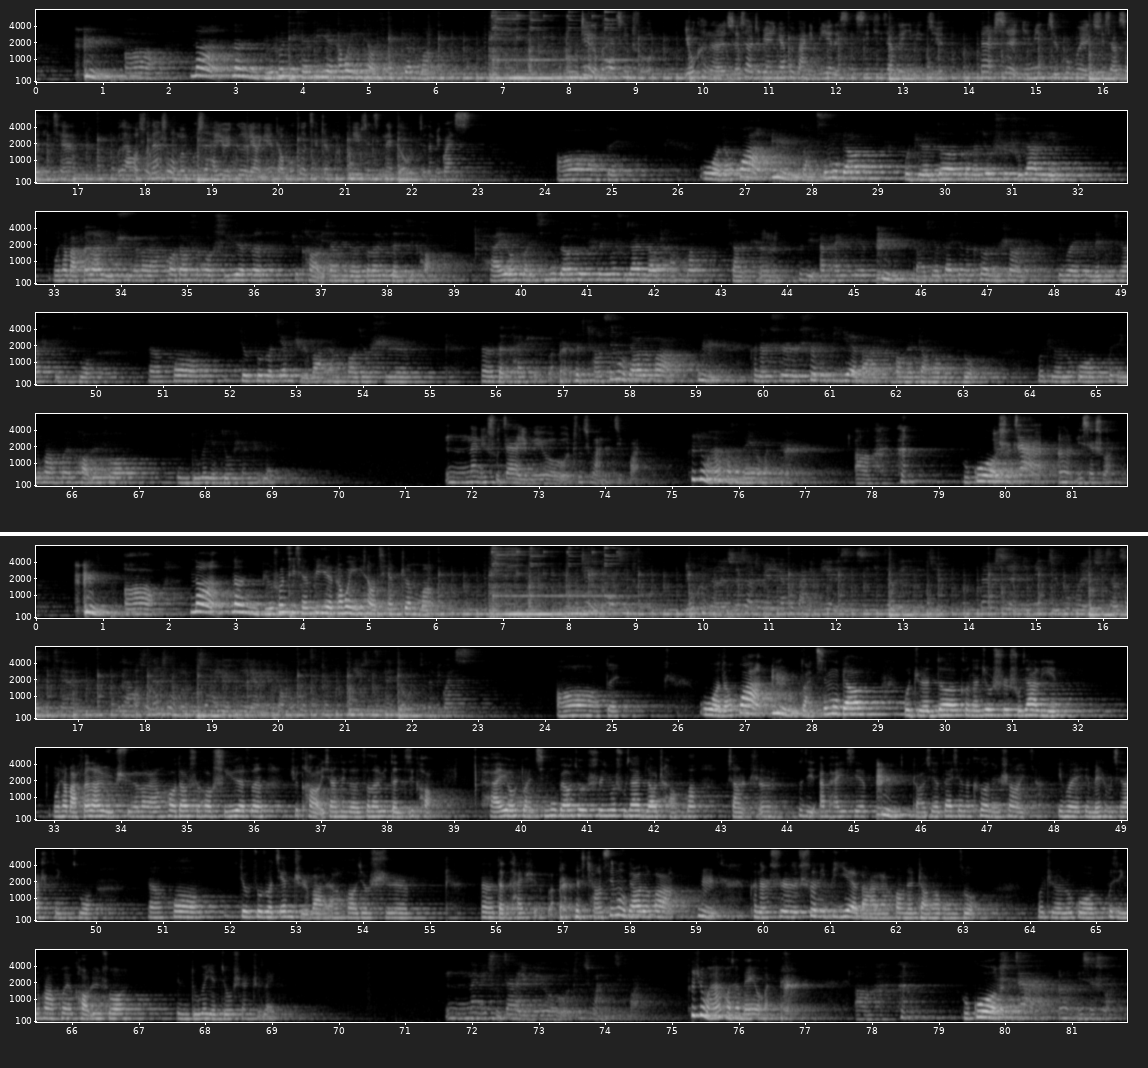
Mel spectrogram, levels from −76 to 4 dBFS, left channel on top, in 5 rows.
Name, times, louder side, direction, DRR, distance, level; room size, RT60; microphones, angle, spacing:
voice 1, 0.6-1.9 2.3-6.0 24.2-25.2 26.3-29.0 29.4-31.8 32.9-38.7 39.4-42.8 43.1-43.8 44.2-50.1 50.8-51.7 52.2-54.8 55.8-58.7 59.0-63.2 64.1-66.9 67.6-69.1 75.3-76.9 79.4-80.0, right 4 dB, 55° right, 9 dB, 0.5 m, -23 dB
sound 1, 3.4-22.0, right 1 dB, ahead, 0.4 m, -28 dB
voice 2, 7.9-9.3 9.7-13.6 14.2-17.2 17.6-22.9 43.6-43.9 71.6-74.5 77.7-78.7 79.8-81.6, left 2 dB, 50° left, 7 dB, 0.6 m, -33 dB
7.6 x 5.6 x 7.5 m, 2.3 s
head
